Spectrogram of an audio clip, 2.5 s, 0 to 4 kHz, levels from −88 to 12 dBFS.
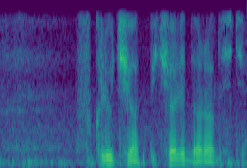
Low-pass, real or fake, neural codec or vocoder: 3.6 kHz; real; none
